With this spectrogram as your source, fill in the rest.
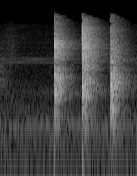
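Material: Plaster.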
